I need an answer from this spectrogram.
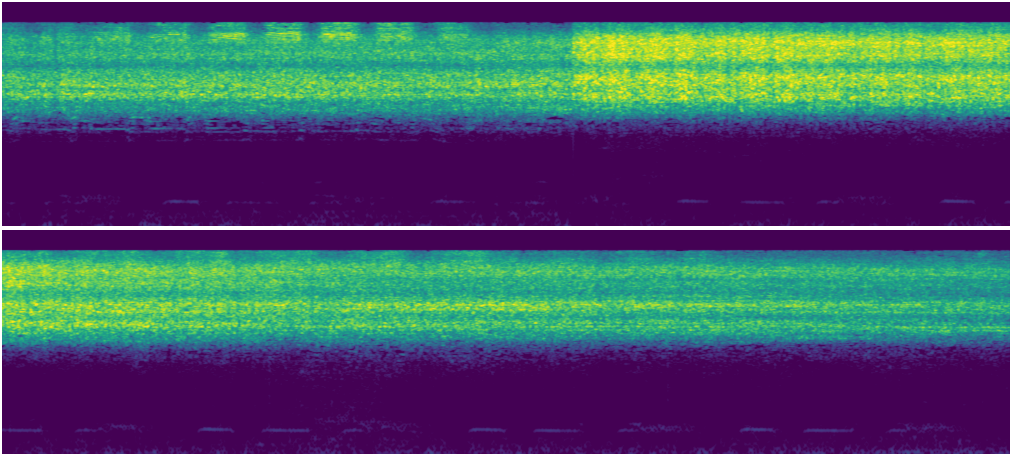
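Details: Cicada calling among a date-plum tree, morning glories, pumpkin leaves, peppers and an old tree: a dense, continuous high hiss-like drone that swells louder after four seconds, with a low soft note pulsing steadily beneath it.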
